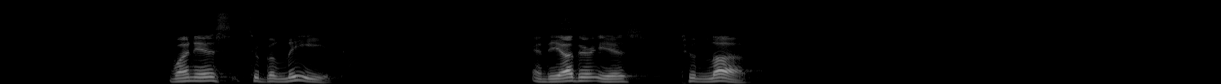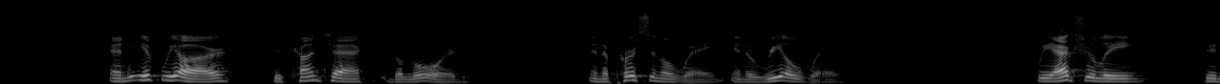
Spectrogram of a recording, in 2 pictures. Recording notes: in a College Age Q&amp;R on August 18, 2018 in Calgary, Canada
